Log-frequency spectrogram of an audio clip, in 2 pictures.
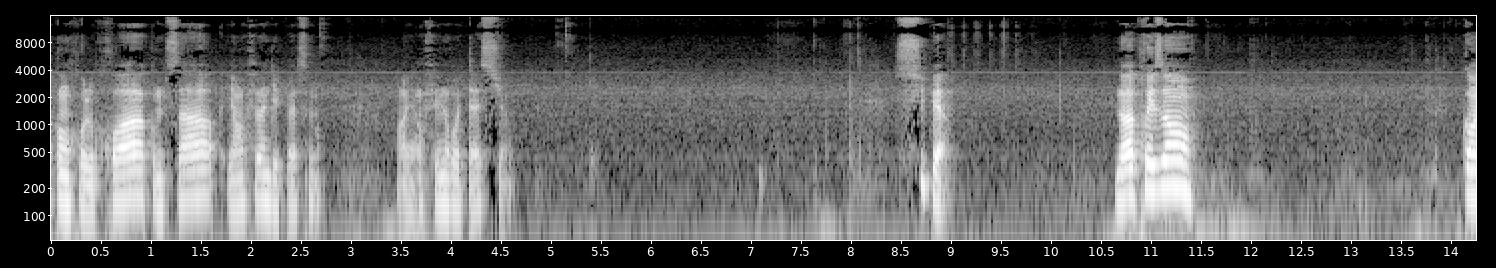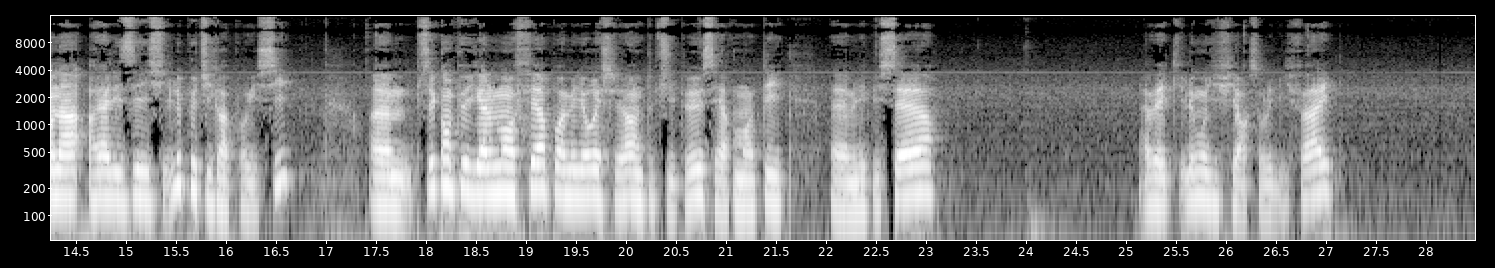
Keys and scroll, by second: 3.4 r, 7.8 KP_1, 11.6 Tab, 11.9 a.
